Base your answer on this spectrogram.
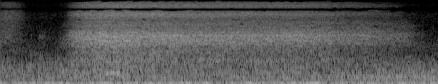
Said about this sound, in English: You might want to close your eyes. Take a deep breath.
